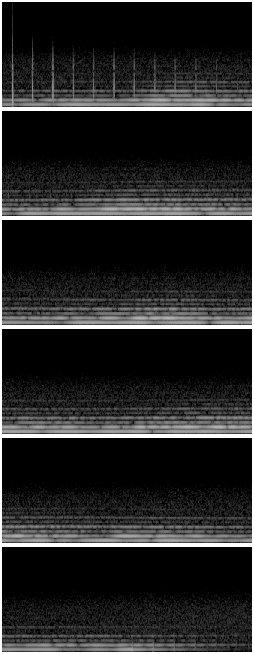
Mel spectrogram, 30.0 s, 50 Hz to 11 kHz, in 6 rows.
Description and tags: DRONE AND SPACE SOUNDS STYLOPHONE GEN X 07
Different sounds I got with different guitar pedals plugged in.
Gear used--
Soundsource:
SYLOPHONE GEX X 1
Pedals:
EHX Attack Decay
Zvex Lofi Junkie
Earthquaker Devices Space Spiral
EHX Nano POG
Recording:
Yamaha MG12/4
Focusrite Scarlet 2i2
